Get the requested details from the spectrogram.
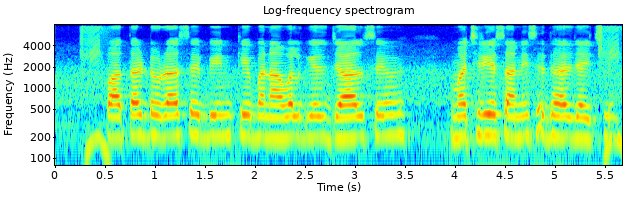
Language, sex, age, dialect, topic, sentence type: Magahi, female, 25-30, Western, agriculture, statement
